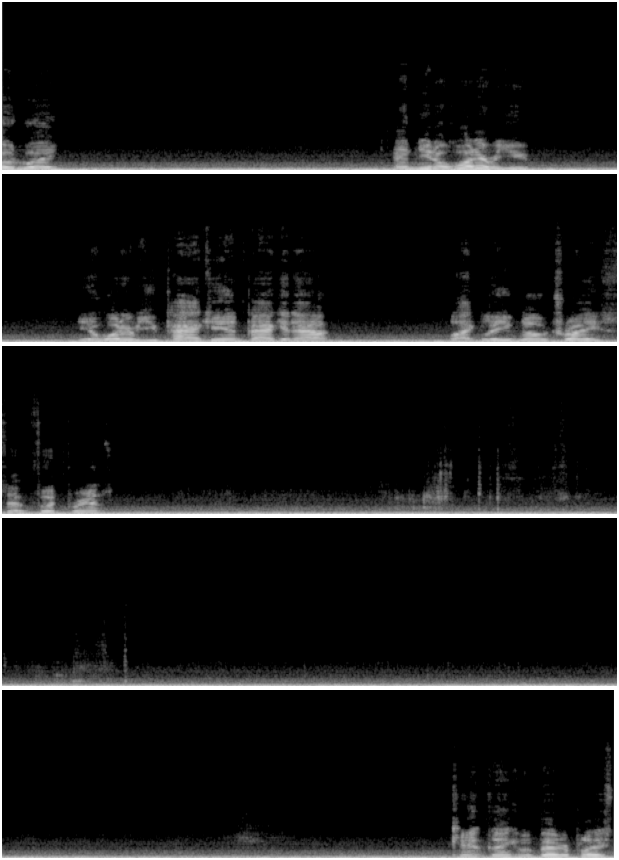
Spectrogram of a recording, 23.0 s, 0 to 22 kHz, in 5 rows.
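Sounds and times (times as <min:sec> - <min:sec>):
car road and engine rumble: 0:00.0 - 0:23.0.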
